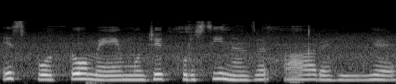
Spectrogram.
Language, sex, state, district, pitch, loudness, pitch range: Hindi, female, Madhya Pradesh, Umaria, 220 Hz, -19 LUFS, 210-240 Hz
